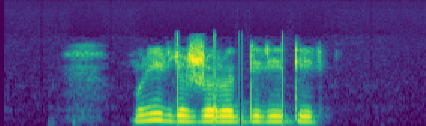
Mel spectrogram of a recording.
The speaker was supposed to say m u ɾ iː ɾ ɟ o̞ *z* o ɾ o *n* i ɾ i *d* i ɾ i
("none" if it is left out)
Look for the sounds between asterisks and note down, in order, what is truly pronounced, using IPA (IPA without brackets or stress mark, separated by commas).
ʒ, d, d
